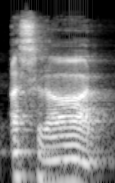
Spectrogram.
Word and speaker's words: اسرار: سین کے ساتھ ہے، مگر اس کا تلفظ ہے اسرار۔ وہ سر کی جمع ہے جس کے معنی ہے بھید۔ لوگ اس اسرار کو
